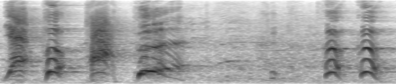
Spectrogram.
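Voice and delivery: loud high mock spirit huffs; Holy Ghost huffing. Pastor mimicking his own early prayer, loud mock huffs. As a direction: puff out hammed-up Holy Ghost grunts. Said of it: "I got all Holy Ghost on him".

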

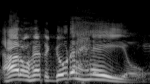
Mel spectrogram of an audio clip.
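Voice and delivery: sassy, defiant declaration; with an attitude. Shown as a demonstration. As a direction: toss it off with a defiant edge. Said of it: "I always say it with an attitude".

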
